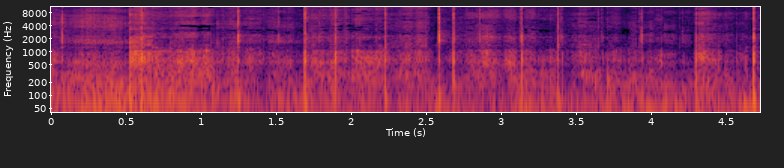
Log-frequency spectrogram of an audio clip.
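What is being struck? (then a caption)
Small paperboard box. Fingernails scratch and tap the edges and faces of a small, flat, hollow printed paperboard box. Soft, dry scratching runs throughout, broken by a series of short, sharp taps that die away almost instantly.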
